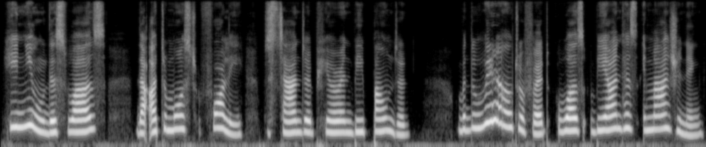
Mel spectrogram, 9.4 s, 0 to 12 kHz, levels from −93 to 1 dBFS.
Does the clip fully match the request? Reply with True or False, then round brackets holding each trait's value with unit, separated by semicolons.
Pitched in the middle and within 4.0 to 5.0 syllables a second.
False (270 Hz; 4.2 syllables/s)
